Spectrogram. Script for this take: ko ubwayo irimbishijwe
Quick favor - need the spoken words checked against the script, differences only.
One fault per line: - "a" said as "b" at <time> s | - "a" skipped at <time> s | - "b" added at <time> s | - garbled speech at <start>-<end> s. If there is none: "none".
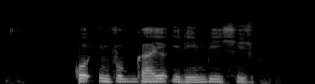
- "imva" added at 1.0 s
